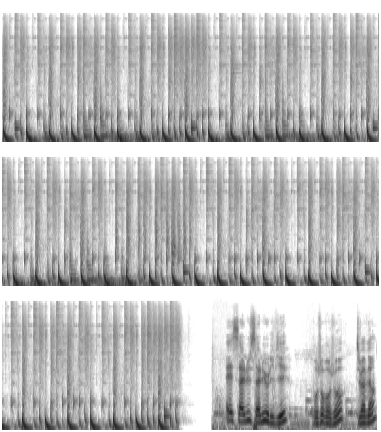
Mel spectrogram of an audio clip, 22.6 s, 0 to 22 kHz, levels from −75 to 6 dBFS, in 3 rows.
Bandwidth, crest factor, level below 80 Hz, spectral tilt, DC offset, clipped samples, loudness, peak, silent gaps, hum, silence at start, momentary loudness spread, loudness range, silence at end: 16.5 kHz; 18 dB; -24 dBFS; -5.5 dB/octave; under 0.1%; under 0.1%; -19 LUFS; 0 dBFS; 18.98-19.27 s; none; 0 s; 7 LU; 3 LU; 0 s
